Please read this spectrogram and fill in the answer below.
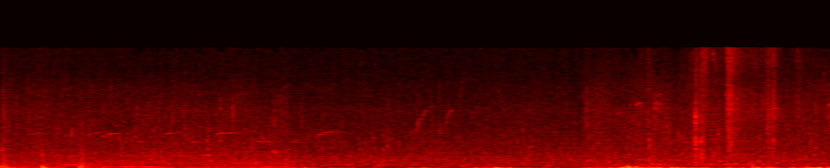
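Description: A small forest stream flowing steadily, a soft even rush of water. From about four and a half seconds in, low rumbling thuds rise over it.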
